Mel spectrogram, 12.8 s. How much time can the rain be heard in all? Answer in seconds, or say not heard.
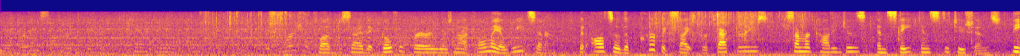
13 s.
